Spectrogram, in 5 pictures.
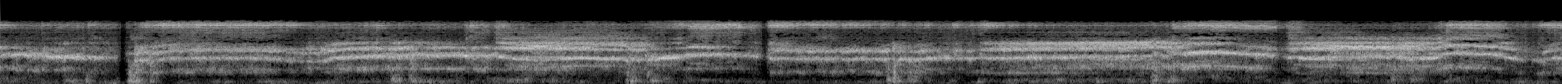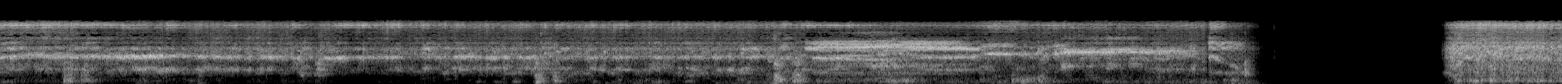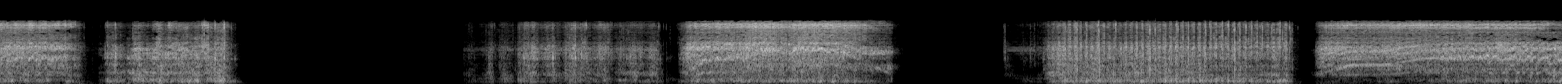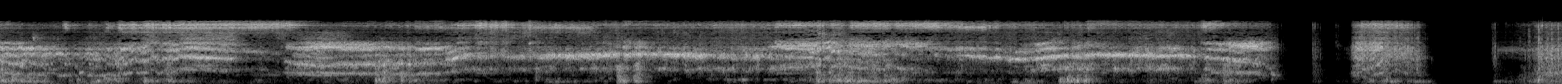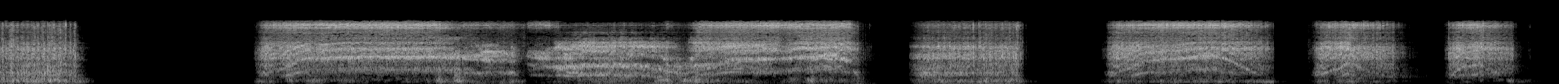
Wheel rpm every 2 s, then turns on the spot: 170, 170, 180, 180, 160, 180, 180, 180, 190, 180, 180, 180, 190, 170, 10, 130, 30, 0, 20, 150, 10, 40, 110, 120, 150, 150, 200, 200, 190, 130, 20, 20, 80, 160, 90, 90, 40, 60, 20.
32-34 40-44 62-64 70-72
